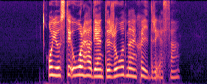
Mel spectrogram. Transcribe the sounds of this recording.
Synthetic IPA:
ɔjɵst̪ɪoːɾɦad̪ːəjaɪnt̪əɾoːd̪mɛɛnɧiːd̪ɾḛːsa

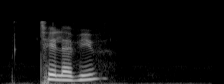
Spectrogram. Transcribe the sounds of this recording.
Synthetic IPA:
t͡sʰelæʋiʋ

